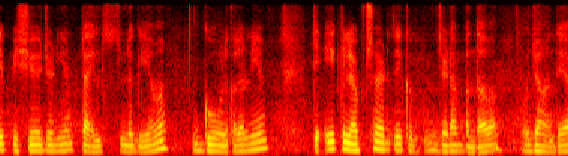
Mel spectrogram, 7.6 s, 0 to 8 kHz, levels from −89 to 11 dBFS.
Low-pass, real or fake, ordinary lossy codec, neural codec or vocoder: 7.2 kHz; fake; none; codec, 24 kHz, 0.9 kbps, DualCodec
